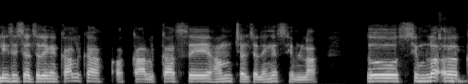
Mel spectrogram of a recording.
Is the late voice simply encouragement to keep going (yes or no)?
yes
